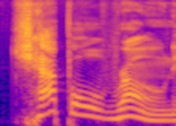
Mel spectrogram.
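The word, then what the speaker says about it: Chappell Roan: Other performers include Camila Cabello, LL Cool J, Katy Perry, Chapel Roan is how it's put phonetically here. I thought it was, it always looks like Chappelle to me.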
